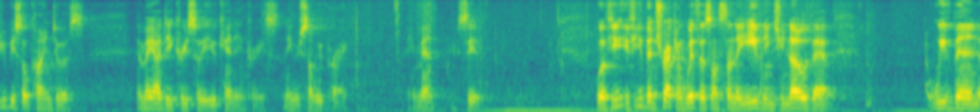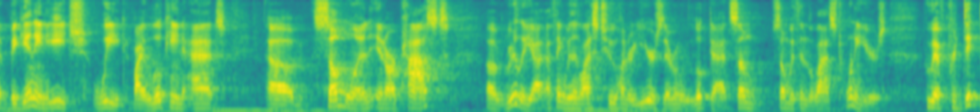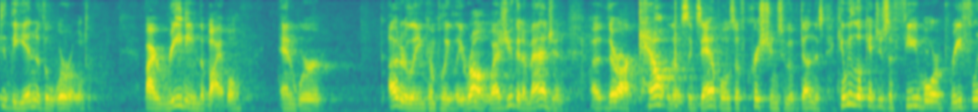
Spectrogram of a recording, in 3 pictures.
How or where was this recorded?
large echoing room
